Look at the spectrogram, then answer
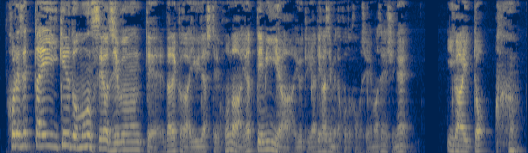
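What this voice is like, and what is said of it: Put-on Kansai dialect. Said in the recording (Japanese): “関西弁で...ちょっと言うと身近に感じますね”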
